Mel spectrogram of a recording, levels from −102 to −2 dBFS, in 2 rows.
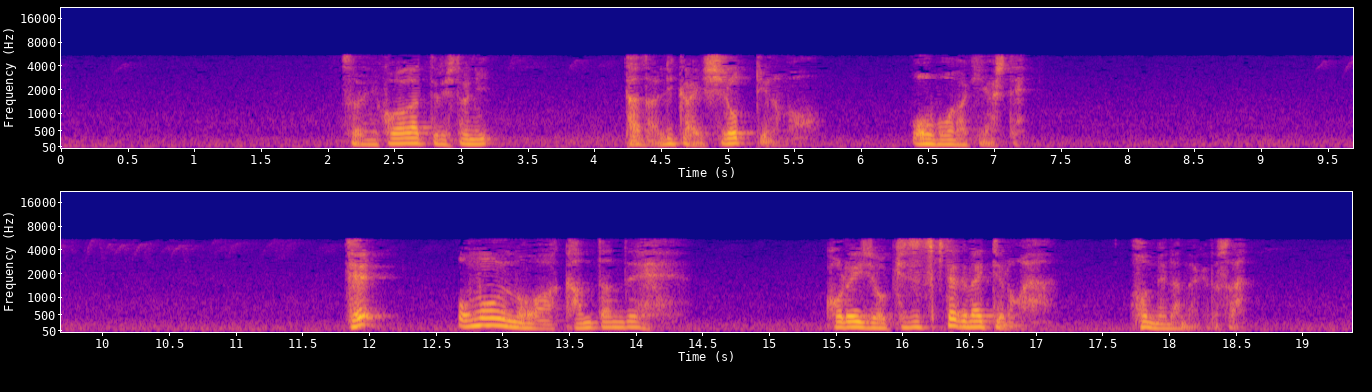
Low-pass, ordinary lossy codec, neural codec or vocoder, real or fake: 5.4 kHz; none; none; real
